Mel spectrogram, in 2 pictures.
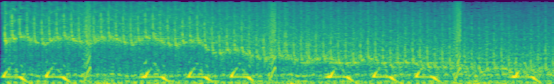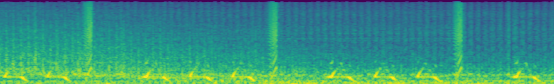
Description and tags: Signal from KlumpokB
Captain, we've had reports of a strong signal emanating from the surface of Klumpok B. Time to investigate.
Pulsating drone from various synth samples from my analog collection. Small amount of reverb and edited/multitracked looped in Roxio sound editor.
signal, Movie, loop, cinematic, fx, Free, Space, dark, fi, sci, Ambient, Noise, Film, Drone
